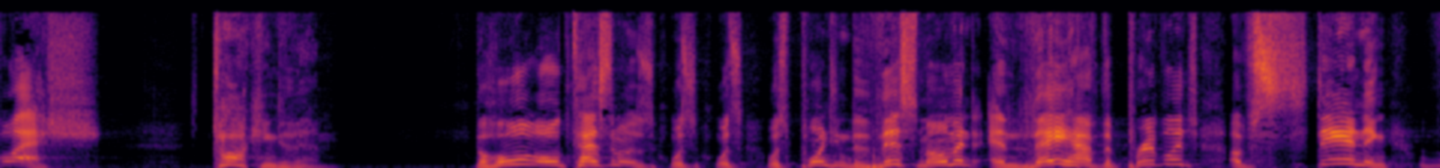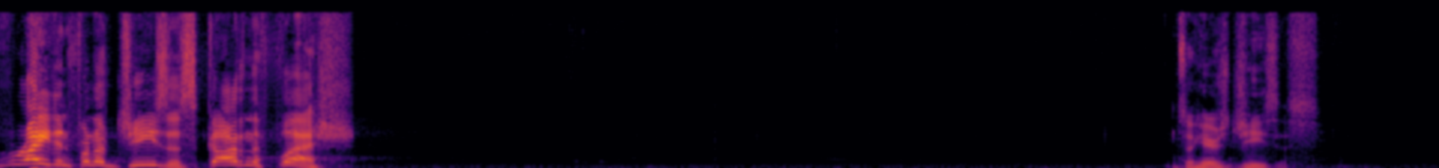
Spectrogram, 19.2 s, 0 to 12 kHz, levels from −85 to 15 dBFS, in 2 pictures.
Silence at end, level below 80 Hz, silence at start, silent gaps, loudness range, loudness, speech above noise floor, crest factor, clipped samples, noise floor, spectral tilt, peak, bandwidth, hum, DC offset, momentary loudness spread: 0.85 s; -60 dBFS; 0 s; none; 20 LU; -21 LUFS; 52 dB; 24 dB; under 0.1%; -75 dBFS; -1.5 dB/octave; -2 dBFS; 11.5 kHz; none; under 0.1%; 19 LU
